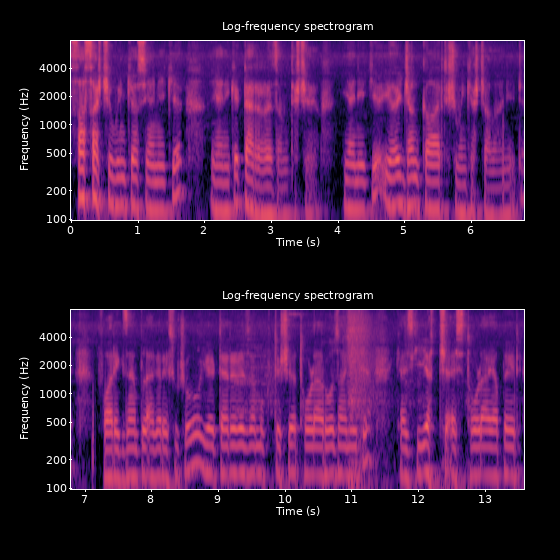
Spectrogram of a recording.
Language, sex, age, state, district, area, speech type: Kashmiri, male, 45-60, Jammu and Kashmir, Srinagar, urban, spontaneous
